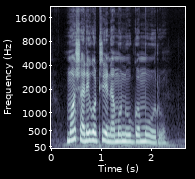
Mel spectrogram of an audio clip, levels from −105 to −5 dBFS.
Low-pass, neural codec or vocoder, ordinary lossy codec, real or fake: none; none; none; real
